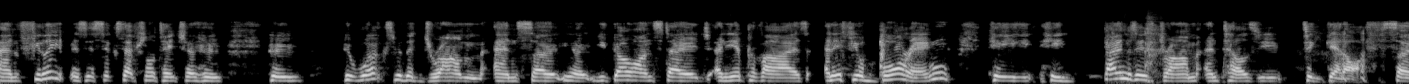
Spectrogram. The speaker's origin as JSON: {"language": "English", "country": "Australia", "moved": "as an adult", "lives_now": "France", "said": "I am a theatre maker living in France, and I'm an Australian theatre maker. And I have been living here for the last 17 years"}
